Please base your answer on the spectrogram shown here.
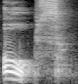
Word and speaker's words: OUPES: lights on it tomorrow I've been pronouncing it wrong this is an oops it's pronounced oops now we have it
